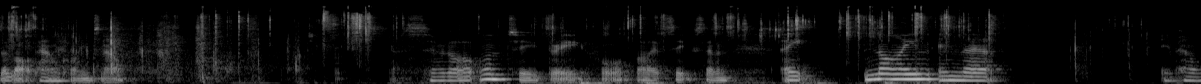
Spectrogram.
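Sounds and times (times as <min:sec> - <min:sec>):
coins clicking together: 0:03.2 - 0:04.1, 0:05.3 - 0:10.0.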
